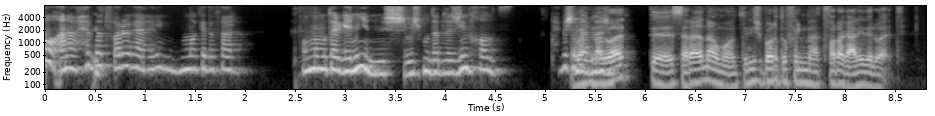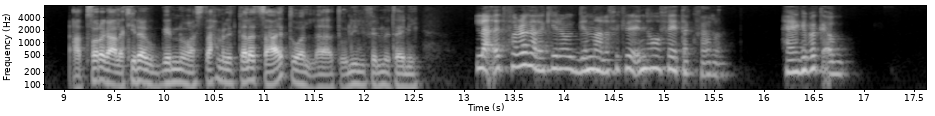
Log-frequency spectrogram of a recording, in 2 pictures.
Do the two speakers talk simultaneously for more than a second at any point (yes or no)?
no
